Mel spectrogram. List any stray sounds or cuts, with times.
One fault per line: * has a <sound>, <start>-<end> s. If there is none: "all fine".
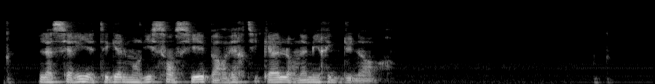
all fine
